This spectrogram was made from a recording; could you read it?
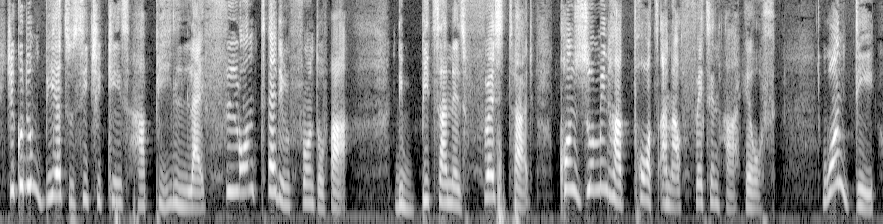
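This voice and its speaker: Woman telling a dramatic story, really animated pitch, dry recording. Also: no echo. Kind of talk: dramatic scripted story narration.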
